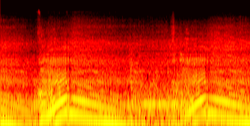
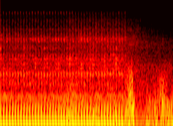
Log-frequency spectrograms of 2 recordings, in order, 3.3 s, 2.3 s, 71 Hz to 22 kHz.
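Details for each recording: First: Mercury 40–60 HP FourStroke EFI outboard after throttle body replacement for high idle and stalling: two quick blips climb cleanly and drop straight back to steady idle, IAC chirping, no stumble or hesitation; normal rev response. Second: Mercury FourStroke EFI outboard, on water: fires and settles into fast even pulse higher than proper idle, IAC stops cycling; high idle because warped throttle body stays slightly open.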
